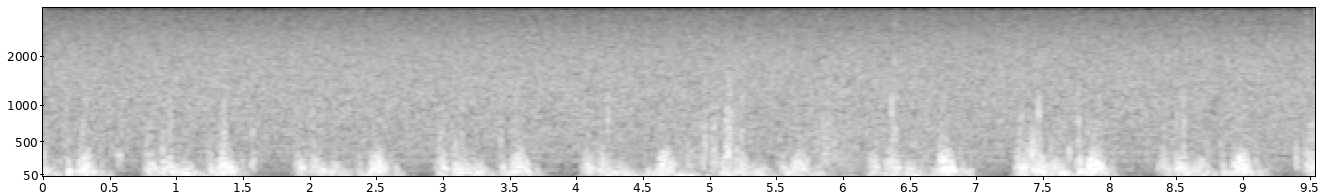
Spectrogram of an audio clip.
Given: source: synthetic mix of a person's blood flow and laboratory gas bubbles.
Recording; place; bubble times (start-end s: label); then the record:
Doppler ultrasound of blood flow; precordium
0.00-0.08 s: bubbles
0.53-0.60 s: bubbles
1.55-1.60 s: bubbles
6.32-6.42 s: bubbles
9.36-9.55 s: bubbles
From the record:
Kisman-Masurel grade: 122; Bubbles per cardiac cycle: 1 to 2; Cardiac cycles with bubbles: 10 to 50%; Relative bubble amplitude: moderate (0.250 to 0.450); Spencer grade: 2 (many but less than half of the cardiac periods contain bubble signals, singularly or in groups); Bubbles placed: only in the low amplitude regions of the cardiac cycle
